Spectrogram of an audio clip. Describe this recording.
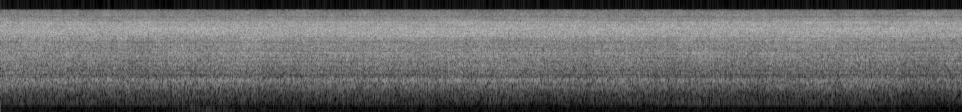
Steam is releasing from an engine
